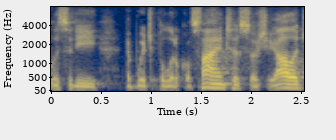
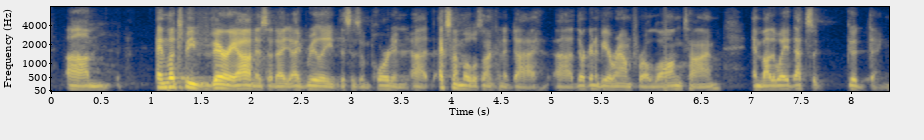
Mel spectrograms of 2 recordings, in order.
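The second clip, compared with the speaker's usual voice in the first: ordinary talk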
